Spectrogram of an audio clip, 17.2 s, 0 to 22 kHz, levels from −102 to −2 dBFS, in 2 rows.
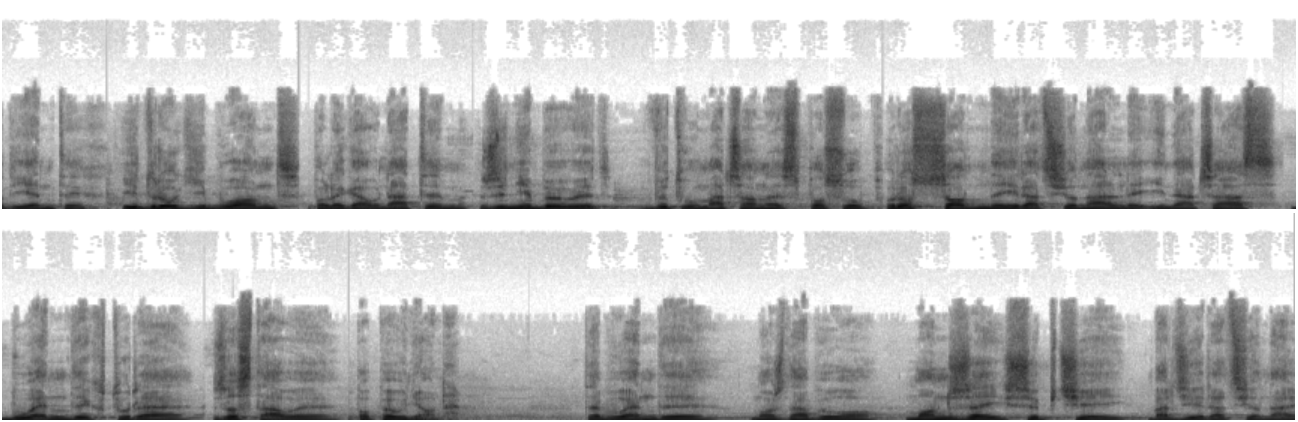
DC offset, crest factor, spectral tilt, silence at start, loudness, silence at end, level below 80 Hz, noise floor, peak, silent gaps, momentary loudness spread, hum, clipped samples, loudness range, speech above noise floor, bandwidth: under 0.1%; 16 dB; -5.5 dB/octave; 0 s; -17 LUFS; 0 s; -58 dBFS; -41 dBFS; 0 dBFS; none; 7 LU; none; under 0.1%; 2 LU; 25 dB; 13.5 kHz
